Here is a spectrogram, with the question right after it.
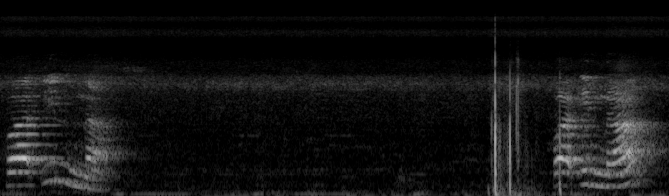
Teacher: Fa inna berarti dia dengung atau gunnah karena nun bertemu tasdid atau disebut musaddah.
